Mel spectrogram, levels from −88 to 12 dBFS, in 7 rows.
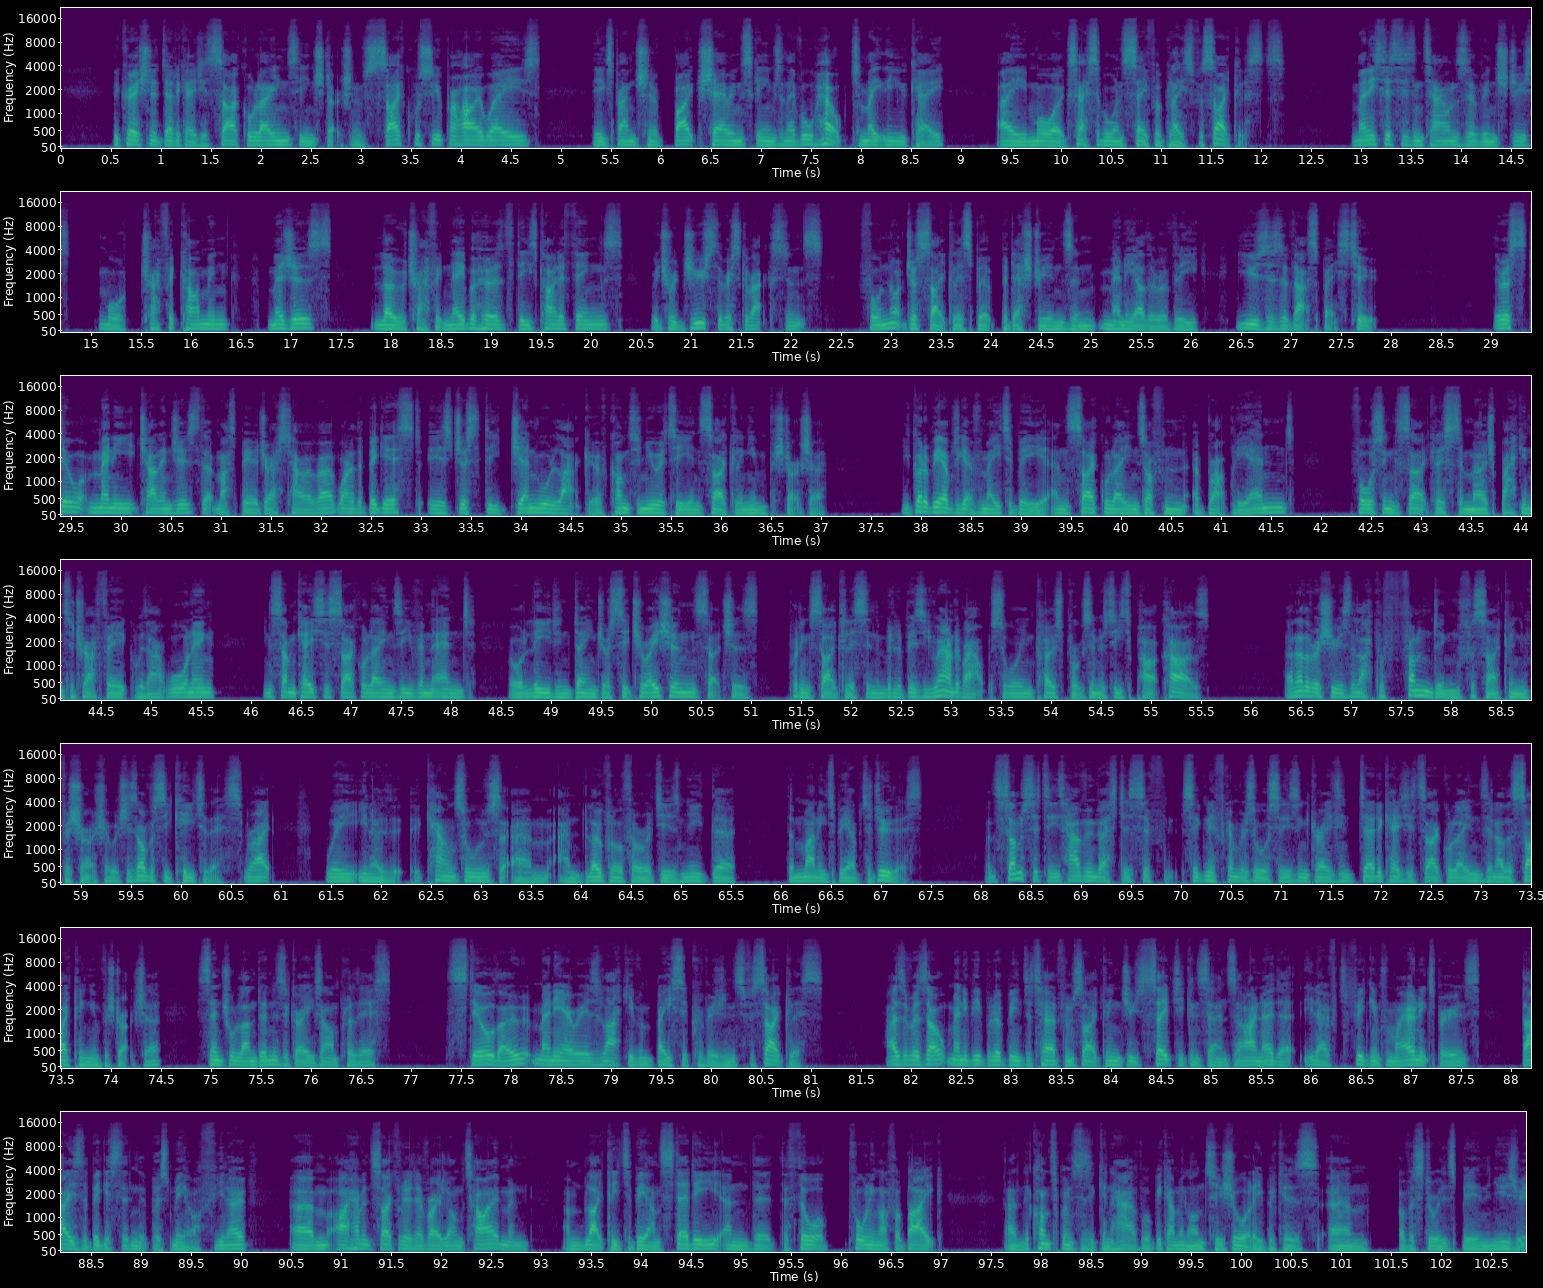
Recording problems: garbled, watery; slightly; nothing above 16 kHz
abrupt cut into speech; at the end

